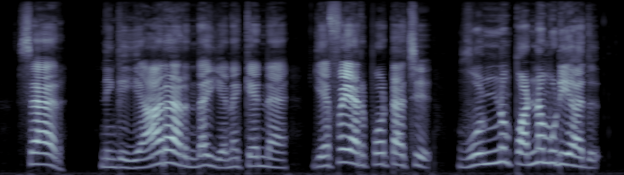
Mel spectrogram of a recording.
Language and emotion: Tamil, angry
